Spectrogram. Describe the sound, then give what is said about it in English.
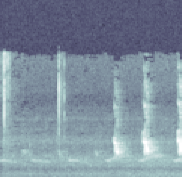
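Birds chirp outdoors in good weather in short, bright bursts, three clusters of quick tweets over a steady low hum, fairly faint. “These birds are wilding, y'all.”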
